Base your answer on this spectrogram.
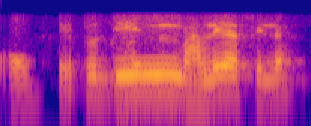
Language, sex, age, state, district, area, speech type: Assamese, male, 30-45, Assam, Majuli, urban, conversation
